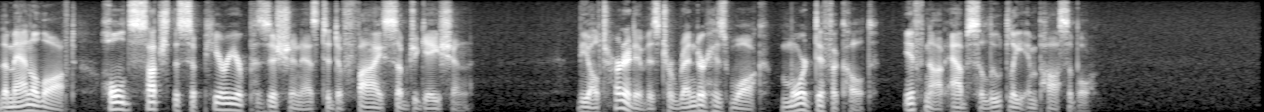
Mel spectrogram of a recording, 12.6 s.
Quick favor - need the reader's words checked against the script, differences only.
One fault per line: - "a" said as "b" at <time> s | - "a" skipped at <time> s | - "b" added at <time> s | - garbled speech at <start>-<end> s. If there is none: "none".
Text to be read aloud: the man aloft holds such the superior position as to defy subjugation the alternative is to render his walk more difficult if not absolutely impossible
none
